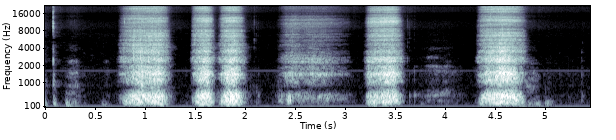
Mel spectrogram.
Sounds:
Sniff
